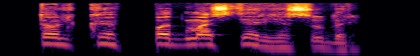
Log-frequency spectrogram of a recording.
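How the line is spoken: Hesitant, slightly trembling voice. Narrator (Russian): на миг замешкавшись, ответила женщина чуть дрогнувшим голосом

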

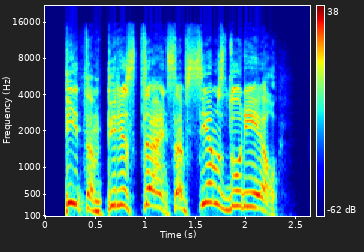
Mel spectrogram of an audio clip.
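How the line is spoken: Frightened shout from above. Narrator (Russian): крикнули откуда-то сверху испуганным голосом Дарта

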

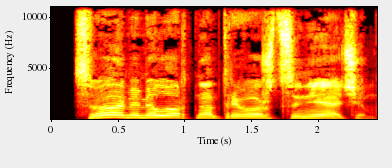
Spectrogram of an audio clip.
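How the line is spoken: Chuckle. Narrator (Russian): хохотнул Тед

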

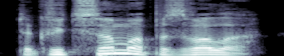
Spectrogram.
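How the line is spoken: Breathless exhale, in pain. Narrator (Russian): выдохнул Нечай, сжимая ладонью растревоженный бок

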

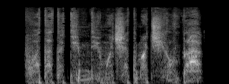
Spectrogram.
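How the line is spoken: Whisper in the ear. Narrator (Russian): шепнула мне на ухо Аня

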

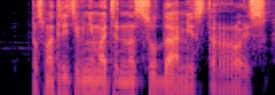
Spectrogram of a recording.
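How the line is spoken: Sighing. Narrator (Russian): вздохнул я

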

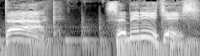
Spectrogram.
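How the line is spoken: Shouted command. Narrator (Russian): крикнул им

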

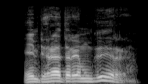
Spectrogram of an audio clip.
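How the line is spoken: Calm. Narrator (Russian): спокойно сказал Ходспорн

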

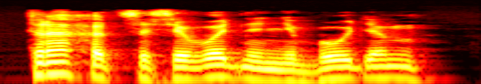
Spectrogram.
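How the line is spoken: Sad, theatrical pause. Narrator (Russian): повторила Татьяна, потом выдержала солидную, по-актерски эффектную паузу и грустно сообщила

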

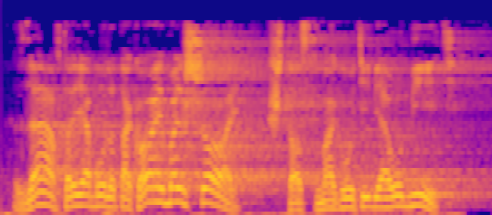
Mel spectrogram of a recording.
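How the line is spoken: Snide shout. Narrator (Russian): Кайон ехидно прокричал

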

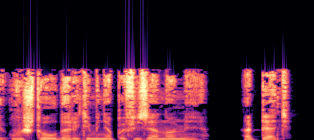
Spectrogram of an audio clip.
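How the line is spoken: Sighing. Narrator (Russian): Логан вздохнул

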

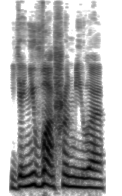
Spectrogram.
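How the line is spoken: Snapping. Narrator (Russian): огрызнулась я

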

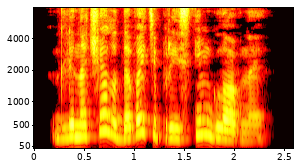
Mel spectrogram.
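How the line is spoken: Businesslike tone. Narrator (Russian): деловым тоном сказала я

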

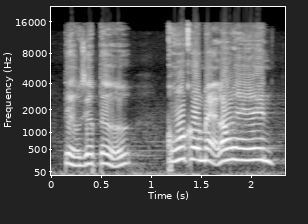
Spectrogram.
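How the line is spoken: Loud cupped-hands shout. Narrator (Vietnamese): Tiểu Mã hai tay trộm trộm lại để trên miệng hét lớn

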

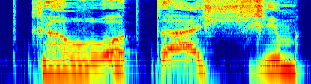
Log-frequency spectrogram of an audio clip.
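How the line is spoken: Strained. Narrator (Russian): выдавил Олег

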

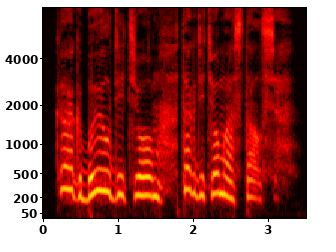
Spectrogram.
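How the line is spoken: Sighing, resigned. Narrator (Russian): вздохнула кухарка

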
